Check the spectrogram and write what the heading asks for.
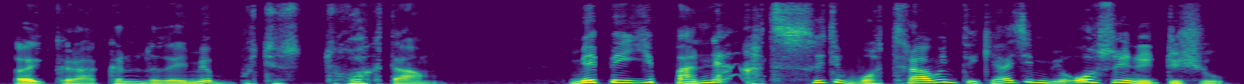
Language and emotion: Kashmiri, disgusted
